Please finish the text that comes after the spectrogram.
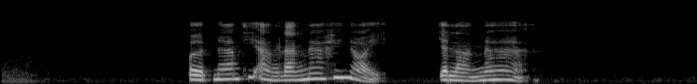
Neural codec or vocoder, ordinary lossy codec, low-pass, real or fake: codec, 16 kHz, 16 kbps, FreqCodec, smaller model; none; none; fake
